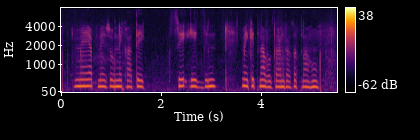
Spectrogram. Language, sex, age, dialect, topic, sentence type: Hindi, female, 18-24, Kanauji Braj Bhasha, banking, question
